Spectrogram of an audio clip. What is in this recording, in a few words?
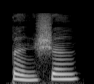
"本身", Chinese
